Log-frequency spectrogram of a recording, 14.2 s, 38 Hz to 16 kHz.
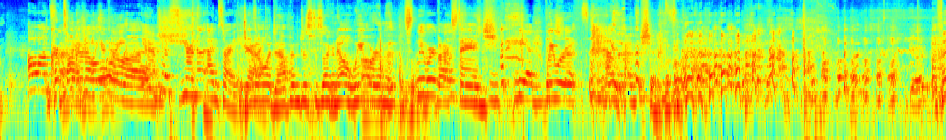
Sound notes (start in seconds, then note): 7.4 laughing; 8.8 group laughter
